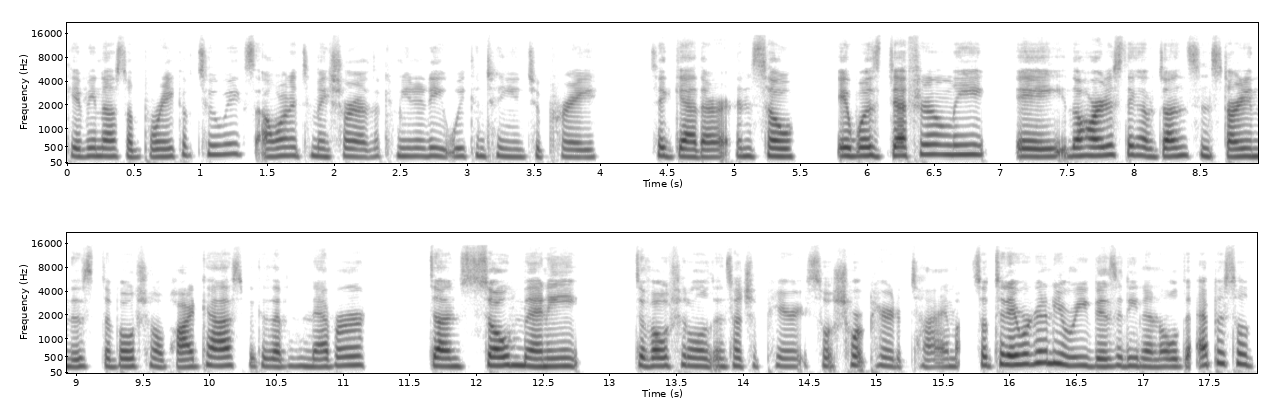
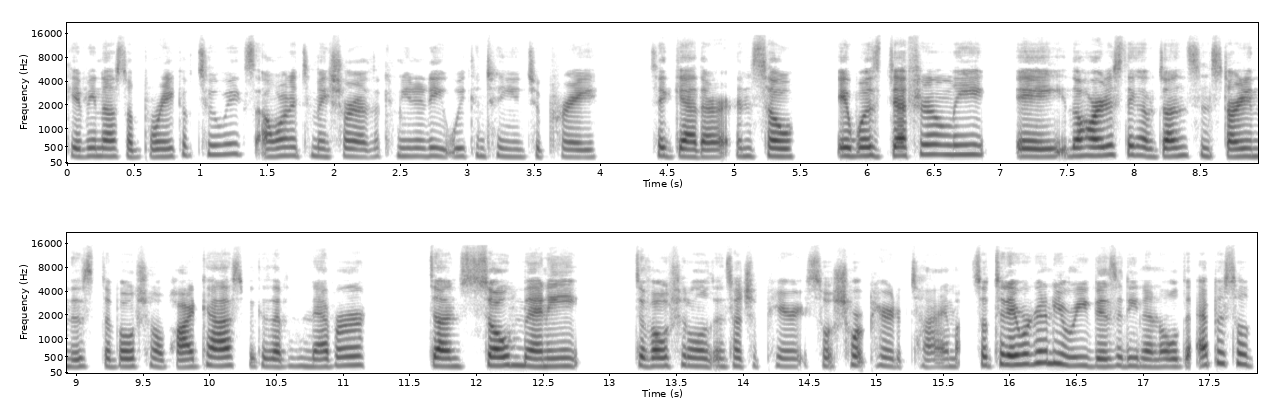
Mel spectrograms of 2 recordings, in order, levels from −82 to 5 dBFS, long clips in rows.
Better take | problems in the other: first | thin; somewhat; fading below 400 Hz

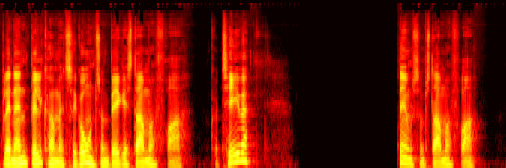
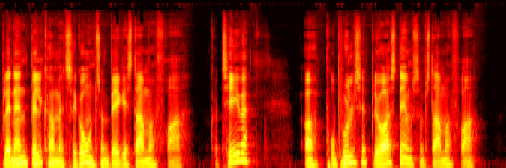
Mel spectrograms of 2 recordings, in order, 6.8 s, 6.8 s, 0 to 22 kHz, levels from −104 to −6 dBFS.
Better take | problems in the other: second | audio cutting out; at 4 s for 1.5 s

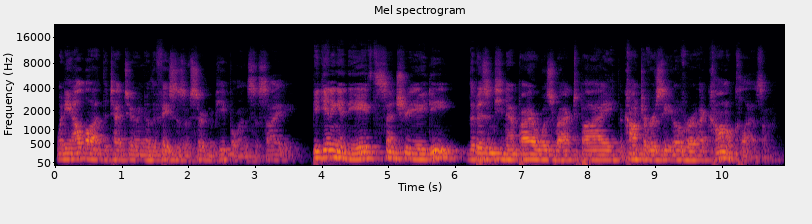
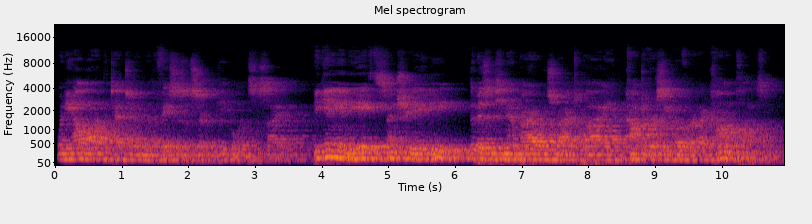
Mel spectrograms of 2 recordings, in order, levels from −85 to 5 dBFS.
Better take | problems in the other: first | room echo; strong; dies away in 2.3 s; slight in the first // off-mic speech; far; far in the first

